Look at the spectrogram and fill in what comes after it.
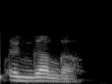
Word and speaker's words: Nganga: Mon nom, c'est Nganga Sylvestre.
